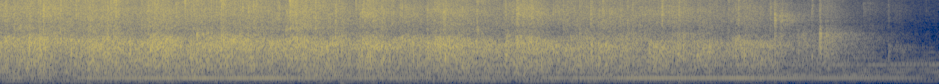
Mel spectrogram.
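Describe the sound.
Audience applause welcoming a returning meditation teacher: steady, dense clapping from a crowd that holds for several seconds, then thins and fades away at the end.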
